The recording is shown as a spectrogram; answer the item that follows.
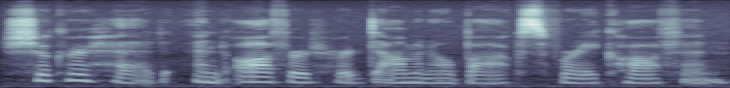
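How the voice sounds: A woman speaks at a fairly slow pace. Her tone is slightly mellow, with vocal fry.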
